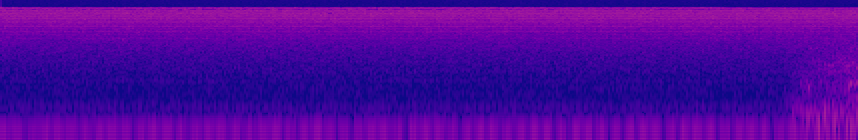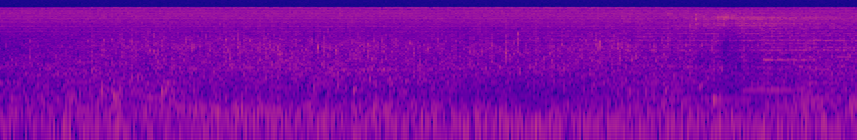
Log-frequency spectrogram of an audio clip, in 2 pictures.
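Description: A low steady hum, then about halfway through a deep rumbling underwater ambience from a film soundtrack starts and carries on.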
